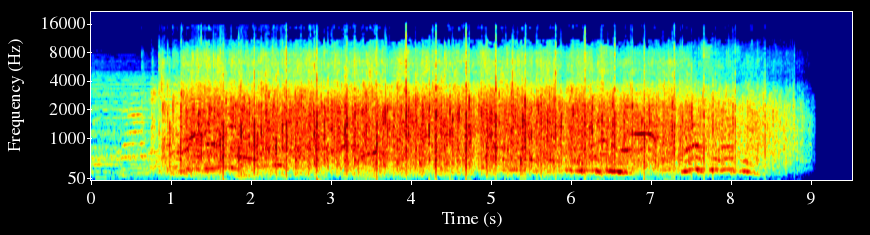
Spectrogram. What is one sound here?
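Members of an audience cheer and whoop.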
